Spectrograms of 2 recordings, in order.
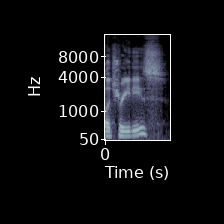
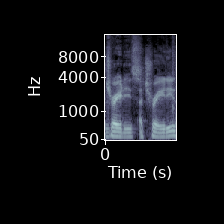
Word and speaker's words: Atreides: The only dude you know is Paul Atreides. I think that's how you say it. Atreides.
